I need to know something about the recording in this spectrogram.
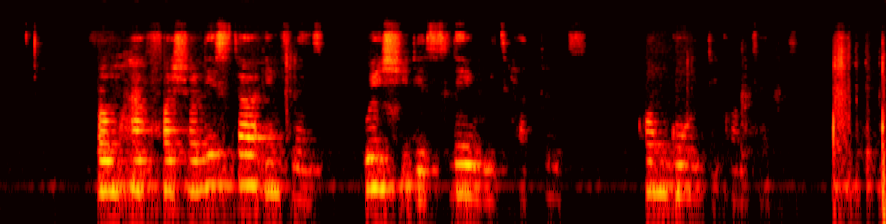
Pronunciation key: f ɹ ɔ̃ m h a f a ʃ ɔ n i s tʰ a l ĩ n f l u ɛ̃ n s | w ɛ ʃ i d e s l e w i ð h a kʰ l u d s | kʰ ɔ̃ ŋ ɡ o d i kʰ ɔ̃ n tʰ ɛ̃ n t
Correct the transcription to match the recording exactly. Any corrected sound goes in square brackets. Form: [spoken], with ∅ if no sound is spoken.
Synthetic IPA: f ɹ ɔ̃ m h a f a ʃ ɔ n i s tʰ a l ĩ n f l u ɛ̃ n s | w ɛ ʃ i d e s l e w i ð h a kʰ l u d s | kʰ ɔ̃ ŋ ɡ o d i kʰ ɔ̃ n tʰ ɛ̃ n t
